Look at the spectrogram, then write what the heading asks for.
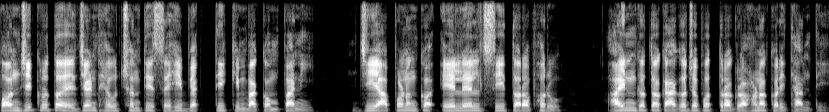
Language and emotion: Odia, neutral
